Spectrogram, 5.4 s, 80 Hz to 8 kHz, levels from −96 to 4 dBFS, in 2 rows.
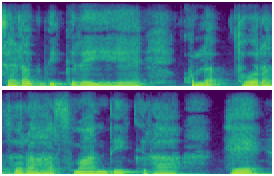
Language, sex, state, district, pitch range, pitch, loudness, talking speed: Hindi, female, Karnataka, Bangalore, 150-170 Hz, 160 Hz, -16 LUFS, 120 wpm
